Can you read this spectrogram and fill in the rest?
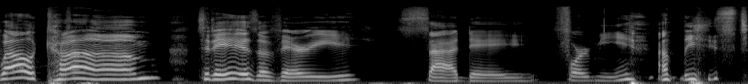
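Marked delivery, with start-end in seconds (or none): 2.0-7.5 slow words broken up by laughing. A speaker welcomes the audience, laughing while speaking. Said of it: "Why am I laughing?".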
